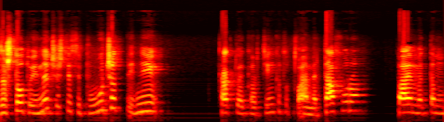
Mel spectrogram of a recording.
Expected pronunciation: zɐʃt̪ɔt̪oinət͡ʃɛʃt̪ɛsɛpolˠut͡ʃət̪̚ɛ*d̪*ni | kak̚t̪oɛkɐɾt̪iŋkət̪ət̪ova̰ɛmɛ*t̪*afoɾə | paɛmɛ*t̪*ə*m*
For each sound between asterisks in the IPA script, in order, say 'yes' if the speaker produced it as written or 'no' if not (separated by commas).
yes, yes, yes, yes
